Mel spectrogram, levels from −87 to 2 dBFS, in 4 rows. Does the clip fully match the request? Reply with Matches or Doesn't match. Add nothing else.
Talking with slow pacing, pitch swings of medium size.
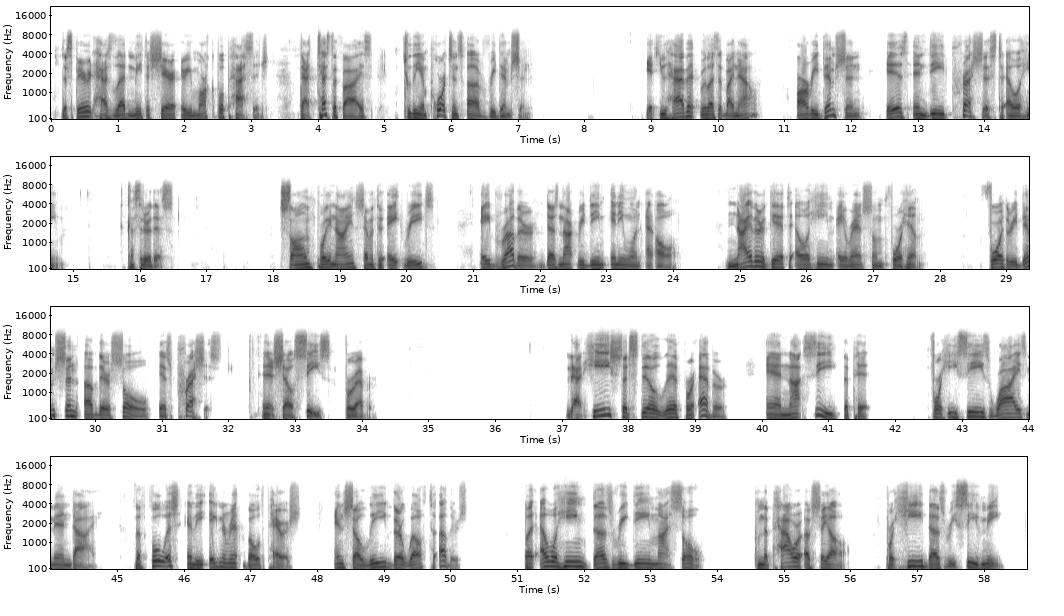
Matches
